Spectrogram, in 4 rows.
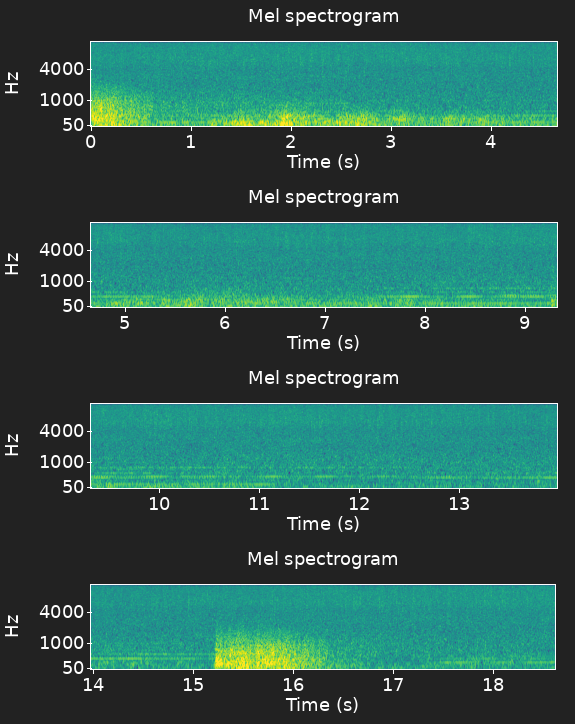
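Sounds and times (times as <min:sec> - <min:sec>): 
low thunder rumbles: 0:00.0 - 0:04.1, 0:15.2 - 0:16.8
faint sustained tones: 0:00.0 - 0:18.6
steady soft rain hissing: 0:00.0 - 0:18.6.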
